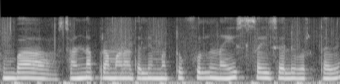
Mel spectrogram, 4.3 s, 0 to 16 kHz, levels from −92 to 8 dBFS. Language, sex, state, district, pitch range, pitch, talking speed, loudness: Kannada, male, Karnataka, Bellary, 185-200 Hz, 190 Hz, 140 wpm, -13 LUFS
